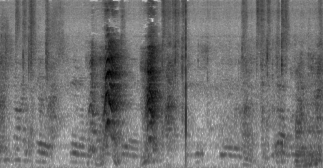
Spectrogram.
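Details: Japanese Shiba Inu, a pet dog: two loud, sharp, high yelping barks about half a second apart, rising out of quieter murmuring human speech before and after.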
